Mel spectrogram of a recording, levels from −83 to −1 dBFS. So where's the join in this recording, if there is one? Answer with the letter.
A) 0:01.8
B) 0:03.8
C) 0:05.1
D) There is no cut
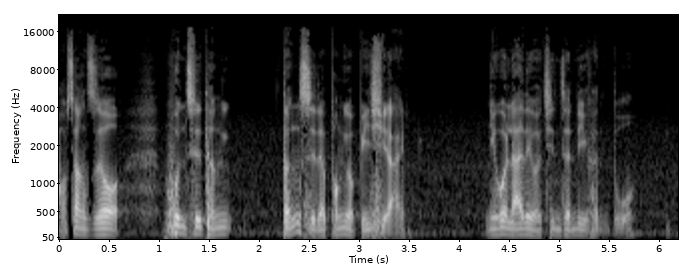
D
